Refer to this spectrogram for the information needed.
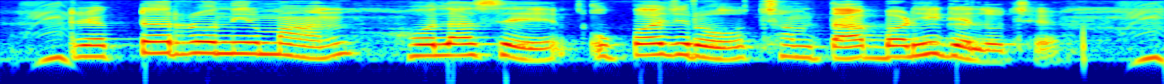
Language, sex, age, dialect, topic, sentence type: Maithili, female, 25-30, Angika, agriculture, statement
